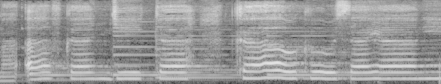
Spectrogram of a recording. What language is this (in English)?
Indonesian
